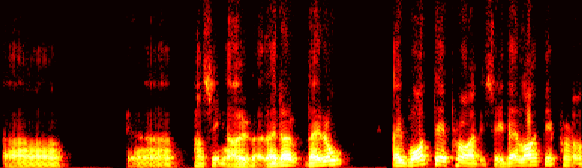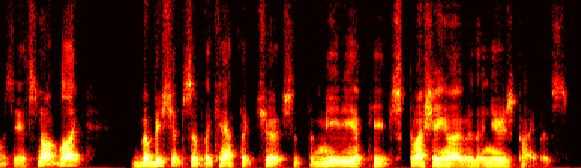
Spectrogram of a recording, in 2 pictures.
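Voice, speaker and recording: A man explaining conspiracy theories as an interview guest, in a halting way, often repeating words and restarting his phrases. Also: mid-range voice, lively intonation, creaky. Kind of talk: conspiracy talk, explaining slides. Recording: dull, lo-fi sound.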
